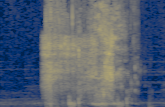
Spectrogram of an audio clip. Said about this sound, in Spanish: … sorbe un espagueti.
